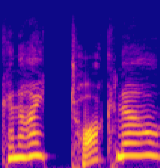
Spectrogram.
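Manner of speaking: joyful, happy, high-pitched cry. A character who just got his voice back asks to talk, crying out happily. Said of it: "Cried Milo happily".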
